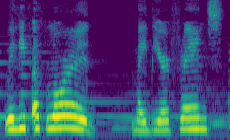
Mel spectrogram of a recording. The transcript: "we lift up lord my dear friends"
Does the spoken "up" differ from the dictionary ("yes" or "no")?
yes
